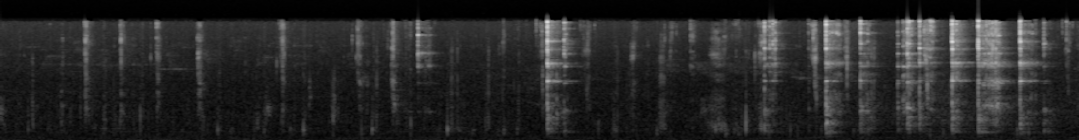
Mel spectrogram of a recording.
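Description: Close-miked eating: chewing and small mouth clicks, with a spoon and fork clinking and scraping against a ceramic soup bowl. Sparse at first, then busier and louder from about eight seconds in.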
